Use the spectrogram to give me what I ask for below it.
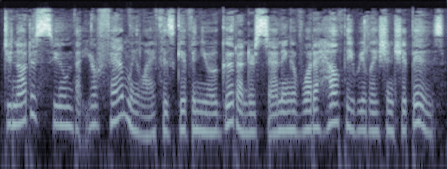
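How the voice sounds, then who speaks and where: In a radio short story, a woman plays a controlling girlfriend who has been jilted, speaking in a lowish, darkish voice that is officious, precise, coldly formal and condescending. Her voice sounds natural, and the recording is close and dry, like a studio.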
